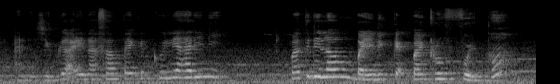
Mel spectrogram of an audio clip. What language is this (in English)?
Malay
